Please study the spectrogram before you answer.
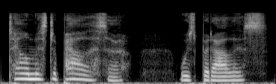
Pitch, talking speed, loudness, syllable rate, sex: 210 Hz, 110 wpm, -16 LUFS, 5.2 syllables/s, female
